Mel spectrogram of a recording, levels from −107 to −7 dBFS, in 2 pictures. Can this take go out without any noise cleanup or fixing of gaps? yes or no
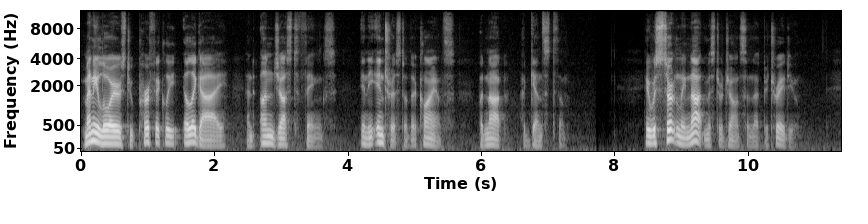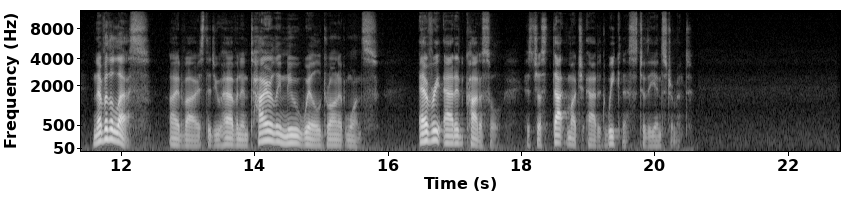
yes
